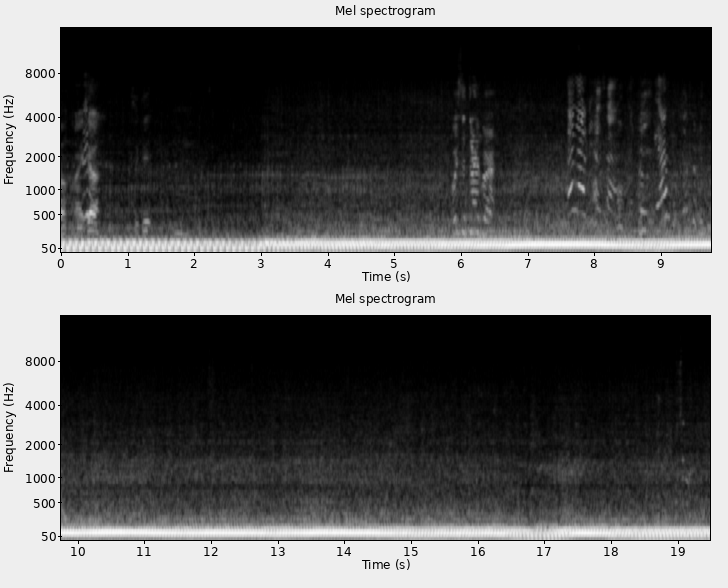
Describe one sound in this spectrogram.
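An off-road vehicle's engine rumbles steadily up close.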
